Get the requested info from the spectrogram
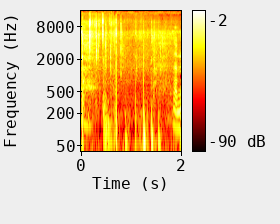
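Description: Irregular thumps and crunches from a handheld camera being carried over a gravel road: footsteps on gravel mixed with handling knocks on the microphone.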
